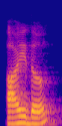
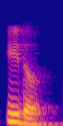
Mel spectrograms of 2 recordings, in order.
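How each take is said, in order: First: It is said in a British accent. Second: It is said in an American accent. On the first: "In British" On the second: "In American accent"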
